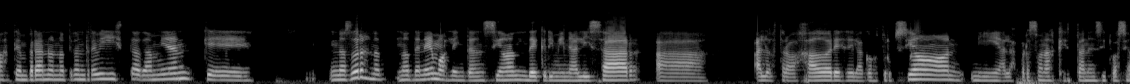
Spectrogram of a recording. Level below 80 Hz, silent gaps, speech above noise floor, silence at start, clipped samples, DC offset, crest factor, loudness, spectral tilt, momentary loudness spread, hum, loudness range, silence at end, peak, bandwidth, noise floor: -54 dBFS; none; 29 dB; 0 s; under 0.1%; under 0.1%; 16 dB; -25 LUFS; -5 dB/octave; 11 LU; none; 2 LU; 0 s; -8 dBFS; 9.6 kHz; -54 dBFS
